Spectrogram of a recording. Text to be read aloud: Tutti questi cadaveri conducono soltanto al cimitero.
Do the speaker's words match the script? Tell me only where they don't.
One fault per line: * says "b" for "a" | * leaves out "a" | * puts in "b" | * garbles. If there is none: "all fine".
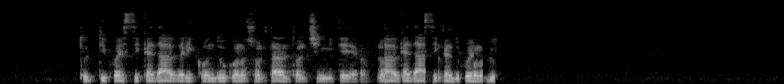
* garbles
